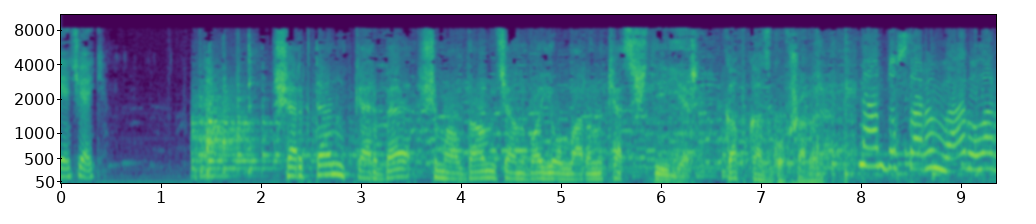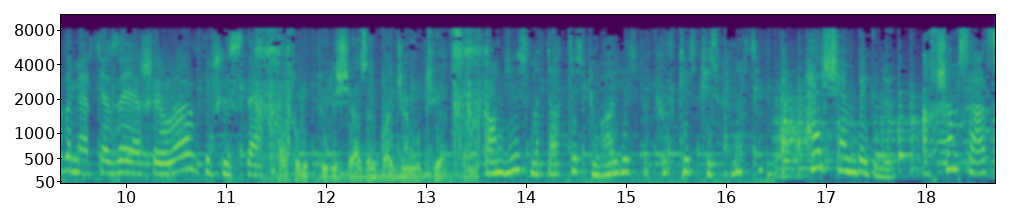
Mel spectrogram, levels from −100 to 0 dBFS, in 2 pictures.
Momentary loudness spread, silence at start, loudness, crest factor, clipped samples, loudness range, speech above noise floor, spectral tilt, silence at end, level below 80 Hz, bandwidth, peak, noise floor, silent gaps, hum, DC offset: 5 LU; 0 s; -21 LUFS; 14 dB; under 0.1%; 2 LU; 31 dB; -4 dB/octave; 0 s; -42 dBFS; 8.8 kHz; -6 dBFS; -52 dBFS; none; none; under 0.1%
